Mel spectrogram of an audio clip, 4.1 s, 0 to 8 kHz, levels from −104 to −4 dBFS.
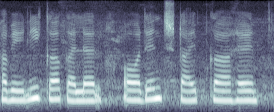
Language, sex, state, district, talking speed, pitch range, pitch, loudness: Hindi, female, Uttar Pradesh, Lucknow, 100 wpm, 215-245 Hz, 225 Hz, -13 LUFS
